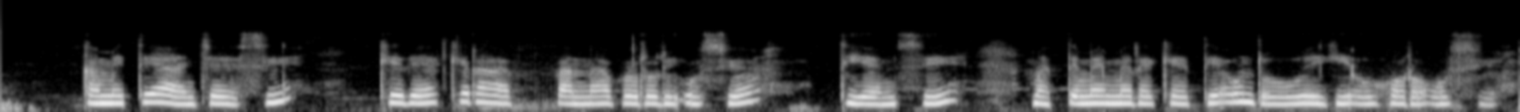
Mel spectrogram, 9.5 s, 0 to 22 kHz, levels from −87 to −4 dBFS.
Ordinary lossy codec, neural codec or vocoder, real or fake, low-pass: Opus, 64 kbps; none; real; 7.2 kHz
